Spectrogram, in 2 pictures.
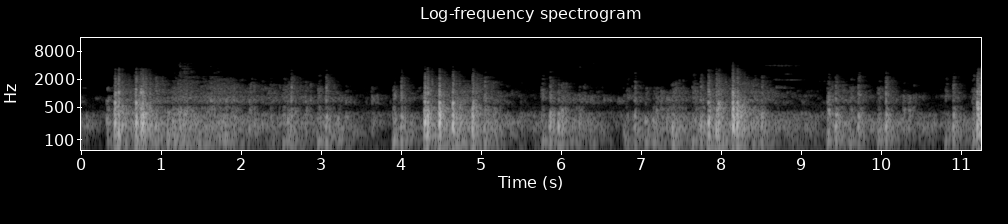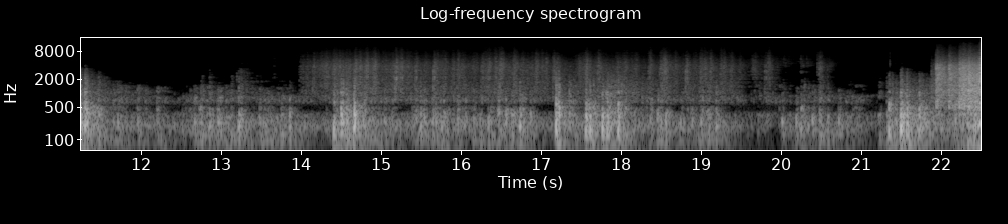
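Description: Fireworks and firecrackers going off across the city: irregular echoing bangs every second or so. About two-thirds in they thicken into a dense crackling hiss, which swells to a loud rushing roar near the end.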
